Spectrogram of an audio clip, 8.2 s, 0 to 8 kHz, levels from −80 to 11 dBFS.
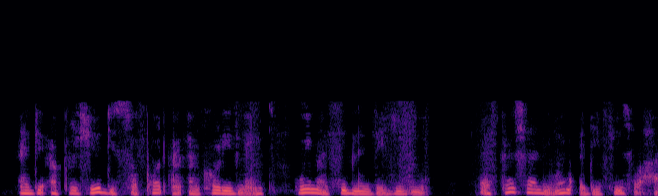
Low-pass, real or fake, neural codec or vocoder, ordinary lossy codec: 7.2 kHz; fake; codec, 44.1 kHz, 3.4 kbps, Pupu-Codec; AAC, 16 kbps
